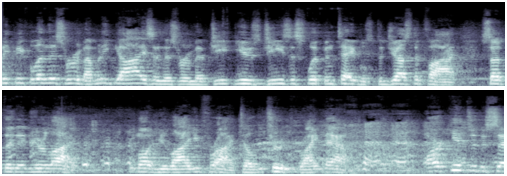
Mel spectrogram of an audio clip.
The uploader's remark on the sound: we join a seminar hosted at General Conference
